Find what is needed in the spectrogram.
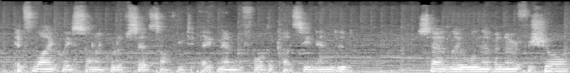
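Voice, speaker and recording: A man talks fairly quickly. Behind him, music is playing. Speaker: gaming video commentator. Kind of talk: video game commentary narration.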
